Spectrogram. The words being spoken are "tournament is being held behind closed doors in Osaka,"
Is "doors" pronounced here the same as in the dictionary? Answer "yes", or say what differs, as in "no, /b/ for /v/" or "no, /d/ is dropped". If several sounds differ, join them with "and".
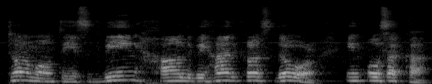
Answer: no, /z/ is dropped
